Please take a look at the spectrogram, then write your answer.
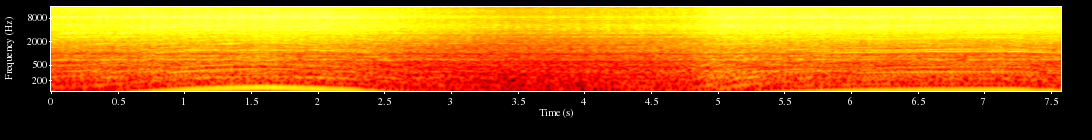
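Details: Swift petrol: engine swells through two rev rises and falls with a hissy whirring on top; abnormal engine noise, cause unclear.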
